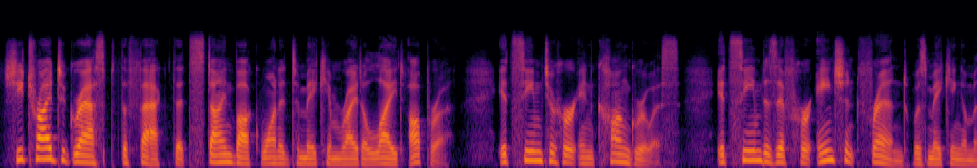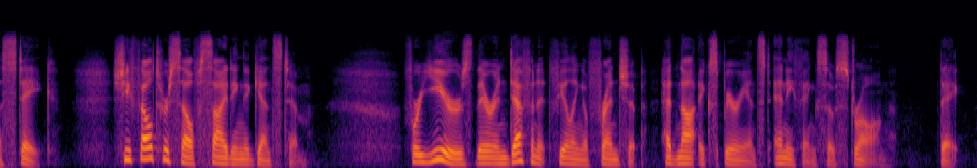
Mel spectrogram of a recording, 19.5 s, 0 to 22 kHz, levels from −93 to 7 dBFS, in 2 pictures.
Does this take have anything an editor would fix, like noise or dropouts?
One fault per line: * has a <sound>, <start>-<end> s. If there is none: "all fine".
all fine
